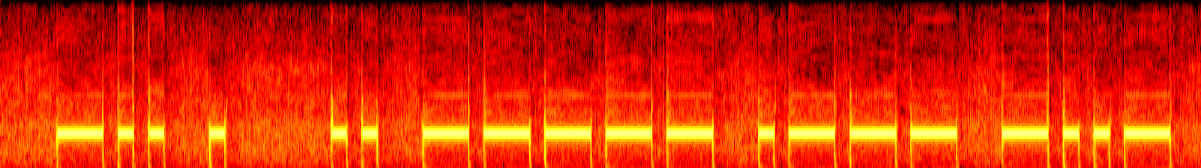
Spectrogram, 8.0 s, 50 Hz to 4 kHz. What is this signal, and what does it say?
Morse code, heard as a keyed tone, about 12 wpm, 880 Hz. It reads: DE I0JX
